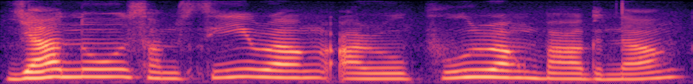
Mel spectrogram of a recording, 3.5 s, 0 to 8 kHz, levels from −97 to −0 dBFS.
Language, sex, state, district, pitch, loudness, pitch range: Garo, female, Meghalaya, West Garo Hills, 225 Hz, -18 LUFS, 195-255 Hz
